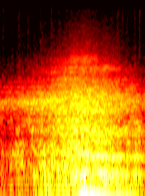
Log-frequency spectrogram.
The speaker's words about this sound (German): Hier jetzt gerade ist es ein bisschen schwierig, weil ich direkt an der Straße stehe mit dem Auto. Das heißt, Stille ist auch hier eigentlich fast abwesend.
